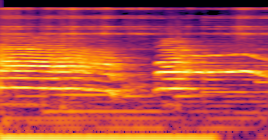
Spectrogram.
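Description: A woman screaming and wailing in two drawn-out cries, the first sliding down in pitch, over background music with jingling percussion.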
